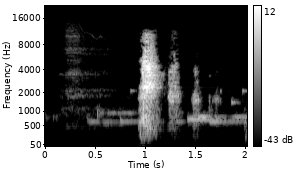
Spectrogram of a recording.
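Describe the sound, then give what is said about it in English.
An Apple device's incoming-call chime rings in steady, melodic tones for about two seconds, interrupted midway by a few short, harsh bursts of noise; no one speaks. “I put do not disturb on one thing, and I got nine other fucking things going off here.”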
